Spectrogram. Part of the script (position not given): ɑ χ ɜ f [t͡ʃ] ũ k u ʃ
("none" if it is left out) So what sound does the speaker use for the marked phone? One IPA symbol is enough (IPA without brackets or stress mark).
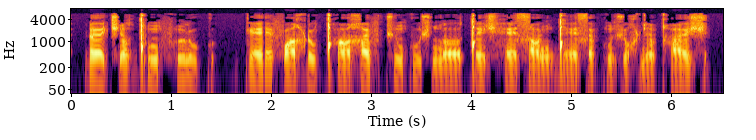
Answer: t͡ʃ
